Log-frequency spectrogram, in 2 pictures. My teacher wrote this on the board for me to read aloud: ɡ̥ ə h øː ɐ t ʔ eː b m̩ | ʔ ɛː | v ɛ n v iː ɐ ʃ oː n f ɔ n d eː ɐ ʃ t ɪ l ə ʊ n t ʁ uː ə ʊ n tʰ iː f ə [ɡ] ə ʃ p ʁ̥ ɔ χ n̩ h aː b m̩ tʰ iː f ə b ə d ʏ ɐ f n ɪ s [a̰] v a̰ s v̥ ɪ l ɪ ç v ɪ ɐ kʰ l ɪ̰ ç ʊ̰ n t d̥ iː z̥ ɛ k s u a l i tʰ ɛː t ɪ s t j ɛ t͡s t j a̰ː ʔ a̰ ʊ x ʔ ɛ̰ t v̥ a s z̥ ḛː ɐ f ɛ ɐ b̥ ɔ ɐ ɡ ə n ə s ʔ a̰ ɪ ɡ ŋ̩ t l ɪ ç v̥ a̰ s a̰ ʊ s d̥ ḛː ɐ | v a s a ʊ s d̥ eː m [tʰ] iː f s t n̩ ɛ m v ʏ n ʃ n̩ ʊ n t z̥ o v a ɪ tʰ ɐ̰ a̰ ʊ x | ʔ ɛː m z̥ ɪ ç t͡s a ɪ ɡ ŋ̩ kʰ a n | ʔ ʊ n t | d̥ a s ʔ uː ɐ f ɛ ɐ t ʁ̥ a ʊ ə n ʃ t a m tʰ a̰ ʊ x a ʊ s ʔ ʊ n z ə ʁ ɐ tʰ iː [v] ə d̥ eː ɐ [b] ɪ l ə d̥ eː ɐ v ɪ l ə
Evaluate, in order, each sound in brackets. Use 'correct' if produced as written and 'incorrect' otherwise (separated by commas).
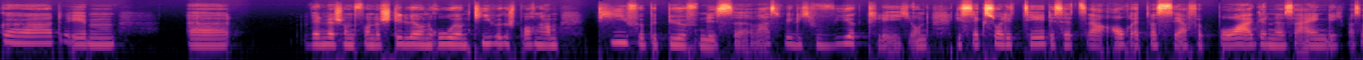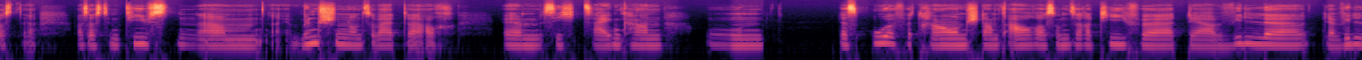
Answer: correct, incorrect, correct, incorrect, incorrect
